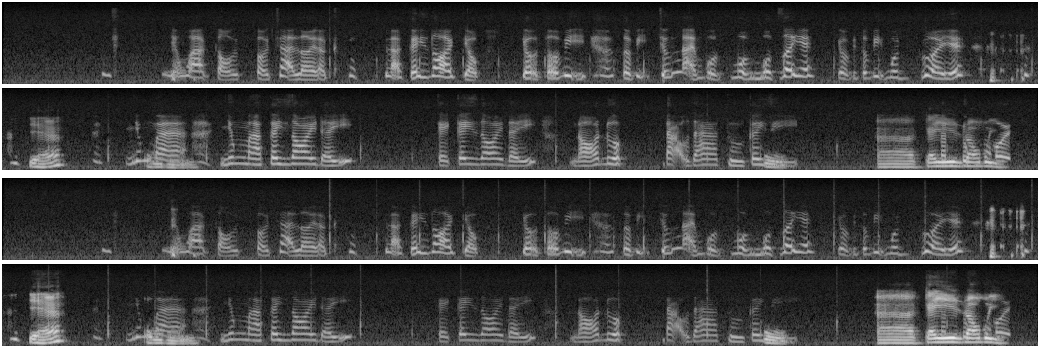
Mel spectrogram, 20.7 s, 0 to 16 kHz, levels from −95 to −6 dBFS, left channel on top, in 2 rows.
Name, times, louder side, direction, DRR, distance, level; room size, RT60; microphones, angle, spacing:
voice 1, 1.6-3.6 3.8-4.8 5.2-9.8 10.2-10.3 11.3-13.9 14.7-16.6 17.0-18.3 19.7-20.4, left 4 dB, 80° left, 1.3 m, -34 dB
sound 1, 3.3-3.4 3.7-3.9 4.2-7.0 7.4-7.5 7.8-9.4 9.8-10.0 10.3-10.5 10.8-11.0 11.2-12.1 12.3-14.6 14.9-18.9 19.3-19.4 19.7-19.8, right 4 dB, 60° right, 4.2 m, -53 dB
voice 2, 10.4-11.0 11.8-12.3 18.0-18.2 19.1-20.4, right 6 dB, 85° right, 0.5 m, -24 dB
head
